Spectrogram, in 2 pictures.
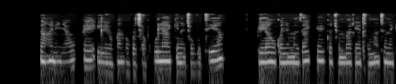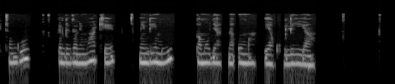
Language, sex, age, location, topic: Swahili, female, 25-35, Mombasa, agriculture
